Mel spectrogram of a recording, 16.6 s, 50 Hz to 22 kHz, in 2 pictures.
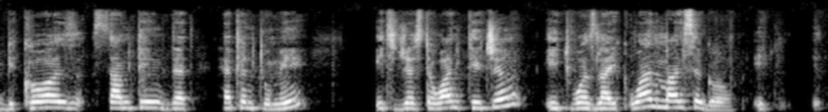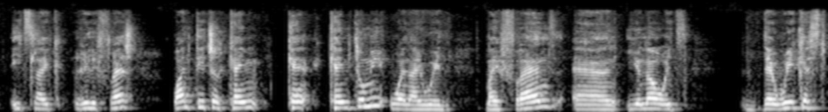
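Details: Stuttering in a male 12th-grade high school student from Israel who has stuttered since about age two; the stutter returned after two years of fluency.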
